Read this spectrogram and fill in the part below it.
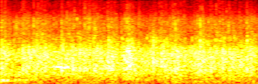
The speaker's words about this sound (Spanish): Yo, yo creo que se merece un mejor aplauso al Señor en esta mañana.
